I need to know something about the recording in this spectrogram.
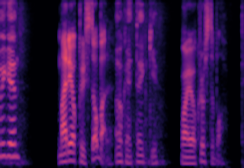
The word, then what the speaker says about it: Mario Cristobal: love how do you say that name again mario cristobal okay thank you mario cristobal but is there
